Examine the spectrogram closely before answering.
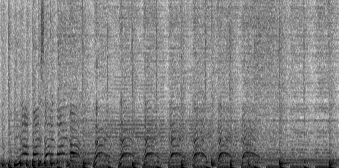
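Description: Live band music from a Thai rot hae sound truck: drums and bass keep a steady dance beat while a lead instrument plays a run of sliding, bending notes, about two a second through the middle.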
